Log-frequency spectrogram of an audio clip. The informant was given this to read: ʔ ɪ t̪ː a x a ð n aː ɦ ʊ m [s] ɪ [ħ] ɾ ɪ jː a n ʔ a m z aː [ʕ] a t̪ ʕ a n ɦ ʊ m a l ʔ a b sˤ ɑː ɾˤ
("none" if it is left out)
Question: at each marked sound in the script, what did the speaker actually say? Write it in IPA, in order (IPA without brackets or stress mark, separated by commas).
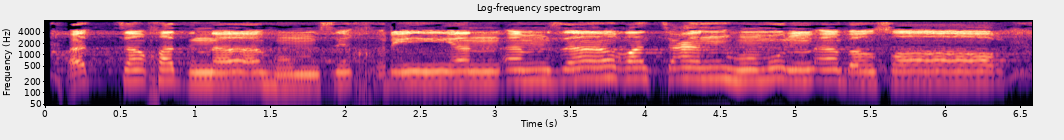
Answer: s, x, ɣ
